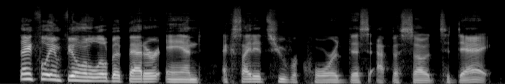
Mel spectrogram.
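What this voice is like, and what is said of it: Nasal voice from a cold. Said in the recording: “my voice is a little bit more nasally than usual this week... one person in our family is always getting sick”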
